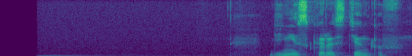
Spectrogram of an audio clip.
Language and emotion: Russian, neutral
